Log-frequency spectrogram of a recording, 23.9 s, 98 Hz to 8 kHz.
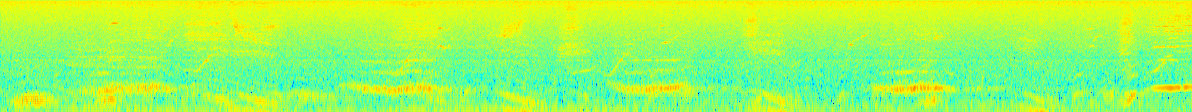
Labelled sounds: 4.6	5.5	humpback whale, 0.99 to 2.9 kHz
8.7	9.0	humpback whale, 1.2 to 1.4 kHz
9.9	10.2	humpback whale, 1.9 to 2.1 kHz
13.3	13.6	humpback whale, 1.6 to 2.0 kHz
17.0	17.4	humpback whale, 1.5 to 2.0 kHz
23.0	23.8	humpback whale, 0.80 to 3.0 kHz

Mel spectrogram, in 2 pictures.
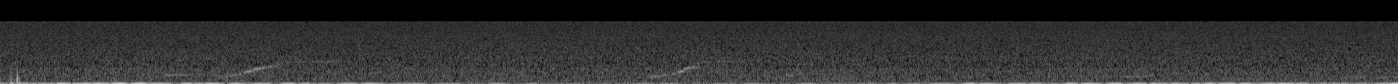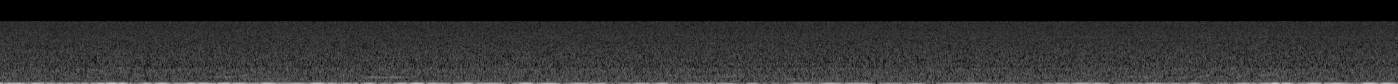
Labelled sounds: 2.5	2.9	humpback whale, 0.80 to 1.1 kHz

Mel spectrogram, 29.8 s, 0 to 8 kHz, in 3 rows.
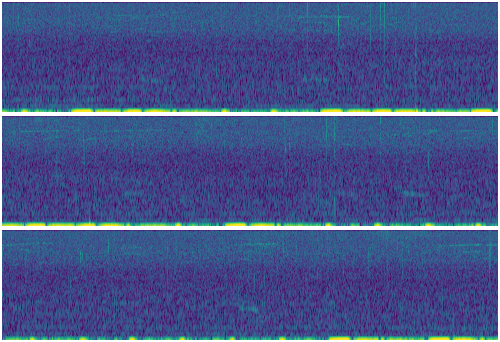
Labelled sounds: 2.0	3.6	killer whale, southern resident, 0.61 to 6.1 kHz
5.8	7.2	killer whale, southern resident, 0.73 to 5.4 kHz
10.1	13.3	killer whale, southern resident, whistle, 3.8 to 5.4 kHz
10.5	10.8	killer whale, southern resident, J pod, call S05, 5.6 to 8.0 kHz
19.7	21.7	killer whale, southern resident, 1.8 to 5.6 kHz

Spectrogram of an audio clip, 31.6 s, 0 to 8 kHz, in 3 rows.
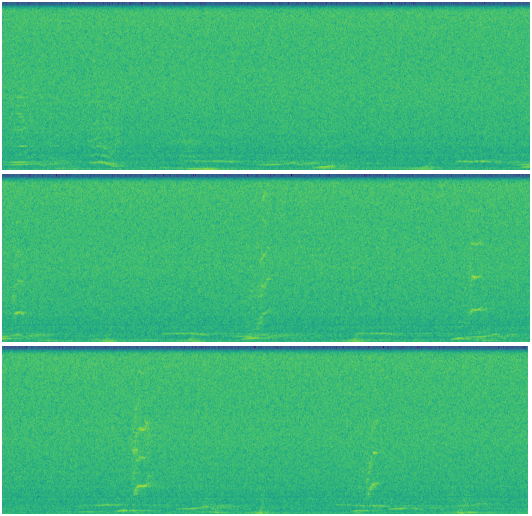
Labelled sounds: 1.9	2.3	humpback whale, 0.80 to 1.2 kHz
10.8	11.1	humpback whale, 1.3 to 1.5 kHz
19.9	20.2	humpback whale, 1.3 to 4.8 kHz
23.7	24.1	humpback whale, 0.93 to 4.5 kHz
28.4	28.7	humpback whale, 0.83 to 1.6 kHz

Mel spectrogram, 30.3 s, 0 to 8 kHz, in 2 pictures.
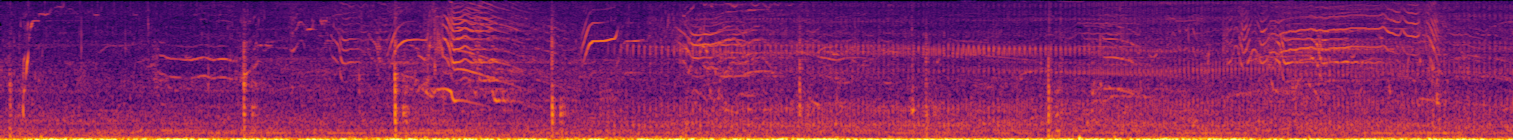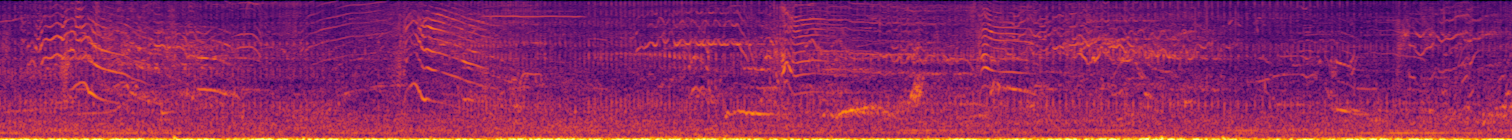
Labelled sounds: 0.1	0.8	killer whale, southern Alaska resident, 1.3 to 7.3 kHz
1.4	2.4	killer whale, southern Alaska resident, 0.64 to 3.4 kHz
3.3	7.8	killer whale, southern Alaska resident, 0.64 to 8.0 kHz
10.8	11.5	killer whale, southern Alaska resident, 0.78 to 5.5 kHz
12.6	14.3	killer whale, southern Alaska resident, 1.4 to 7.8 kHz
15.3	17.6	killer whale, southern Alaska resident, 0.46 to 8.0 kHz
18.1	20.8	killer whale, southern Alaska resident, 0.50 to 8.0 kHz
21.4	23.8	killer whale, southern Alaska resident, 0.96 to 8.0 kHz
24.8	25.6	killer whale, southern Alaska resident, 0.69 to 8.0 kHz
28.4	30.2	killer whale, southern Alaska resident, 0.46 to 8.0 kHz

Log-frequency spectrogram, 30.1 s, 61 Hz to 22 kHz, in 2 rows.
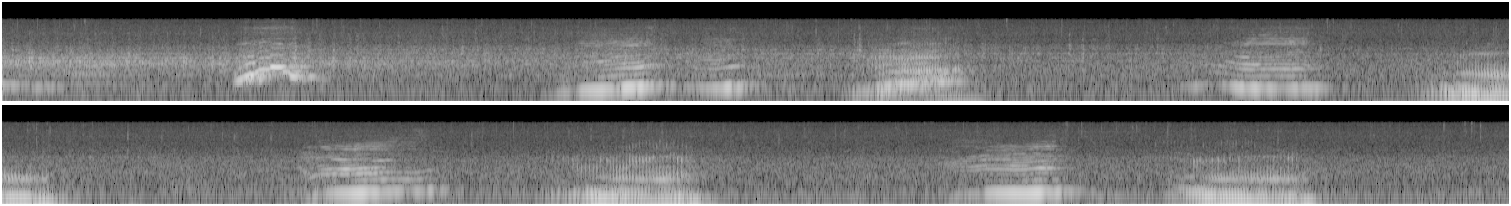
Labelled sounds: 2.5	2.7	humpback whale, 4.3 to 4.8 kHz
5.7	6.5	humpback whale, 1.6 to 2.2 kHz
8.9	9.1	humpback whale, 1.7 to 2.0 kHz
12.2	13.1	humpback whale, 1.6 to 2.6 kHz
14.7	14.9	humpback whale, 0.94 to 1.2 kHz
18.2	19.0	humpback whale, 1.5 to 2.3 kHz
24.7	25.7	humpback whale, 0.81 to 2.2 kHz

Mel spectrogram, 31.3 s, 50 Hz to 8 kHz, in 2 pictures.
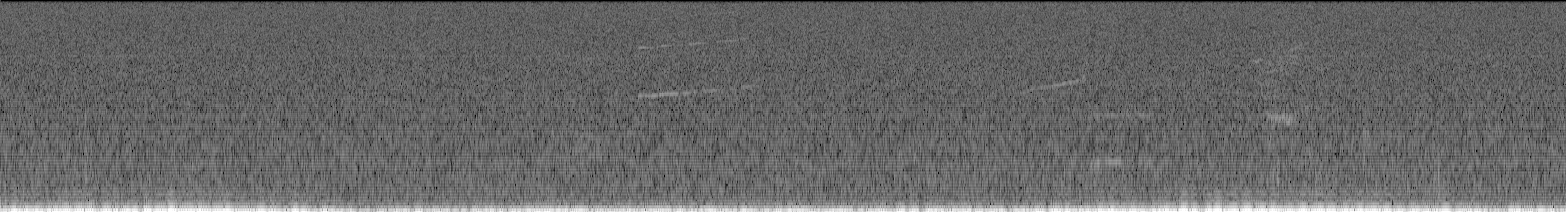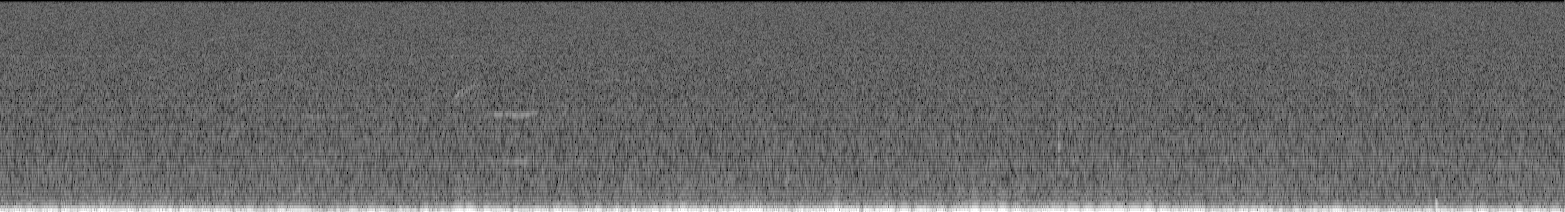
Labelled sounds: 6.4	7.5	killer whale, Bigg's (transient), 2.0 to 4.6 kHz
10.4	10.8	killer whale, Bigg's (transient), 2.2 to 2.6 kHz
12.7	13.0	killer whale, Bigg's (transient), 1.3 to 1.6 kHz
20.6	21.1	killer whale, Bigg's (transient), 1.5 to 1.6 kHz

